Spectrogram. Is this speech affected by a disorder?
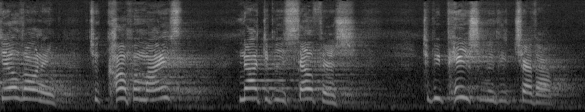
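Yes: Down syndrome; diagnosed at birth.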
